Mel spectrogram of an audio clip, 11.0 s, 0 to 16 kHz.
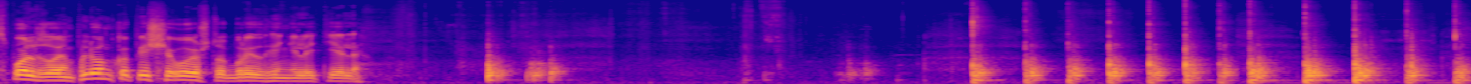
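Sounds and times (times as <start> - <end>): meat mallet pounding: 7.3 - 11.0.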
